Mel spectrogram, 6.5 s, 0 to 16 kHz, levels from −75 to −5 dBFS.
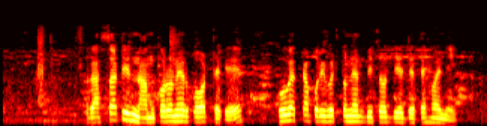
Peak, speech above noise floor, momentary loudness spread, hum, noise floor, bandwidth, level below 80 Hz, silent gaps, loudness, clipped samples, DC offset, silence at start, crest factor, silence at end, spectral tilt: -2 dBFS; 24 dB; 19 LU; none; -39 dBFS; 7.2 kHz; -56 dBFS; none; -16 LUFS; under 0.1%; under 0.1%; 0.5 s; 16 dB; 0.3 s; -7.5 dB/octave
